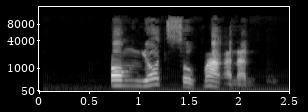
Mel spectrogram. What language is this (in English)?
Thai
